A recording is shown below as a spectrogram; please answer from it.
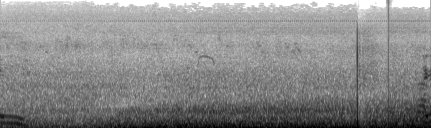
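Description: Wind rumbling on a camera microphone high up on a crane hook, a steady low rumble that grows slightly louder, with two faint clicks near the end.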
